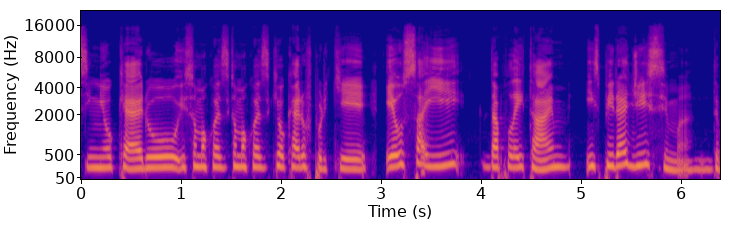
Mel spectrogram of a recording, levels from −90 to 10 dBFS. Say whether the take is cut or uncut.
cut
